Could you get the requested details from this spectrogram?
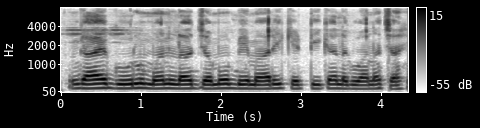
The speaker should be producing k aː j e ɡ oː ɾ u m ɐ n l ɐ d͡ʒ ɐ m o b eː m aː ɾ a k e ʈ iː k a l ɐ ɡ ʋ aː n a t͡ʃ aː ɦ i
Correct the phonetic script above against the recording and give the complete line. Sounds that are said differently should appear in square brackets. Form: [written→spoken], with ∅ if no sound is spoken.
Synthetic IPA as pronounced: [k→ɡ] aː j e ɡ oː ɾ u m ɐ n l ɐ d͡ʒ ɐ m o b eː m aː ɾ [a→i] k e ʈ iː k a l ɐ ɡ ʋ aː n a t͡ʃ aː ɦ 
